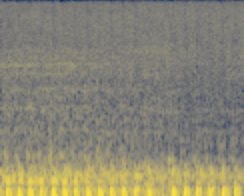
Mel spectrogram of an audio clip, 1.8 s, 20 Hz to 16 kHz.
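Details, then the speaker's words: Honda Big Red ATC250ES after carb and intake cleaning and fresh stabilized fuel with Sea Foam; crisp, even thumping of about twelve beats a second with no misses or clatter, running smoothly and healthy. "It's running beautifully. Let it run itself out of gas. Yeah, I couldn't be happier with it."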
